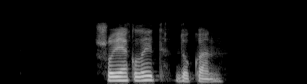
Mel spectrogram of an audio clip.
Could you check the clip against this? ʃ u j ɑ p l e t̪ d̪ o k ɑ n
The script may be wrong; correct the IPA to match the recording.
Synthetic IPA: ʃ o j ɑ k l e t̪ d̪ o k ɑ n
